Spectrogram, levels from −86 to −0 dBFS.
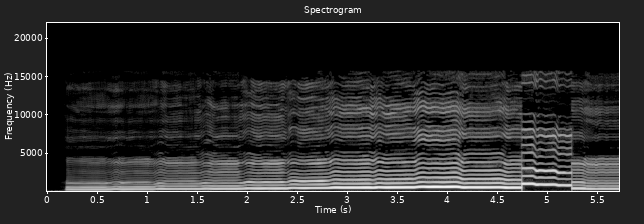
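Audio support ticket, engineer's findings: Audio read two samples at a time (double speed), 4.75–5.25 s: reader taking sample pairs as single frames. Music plays twice as fast, an octave up.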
